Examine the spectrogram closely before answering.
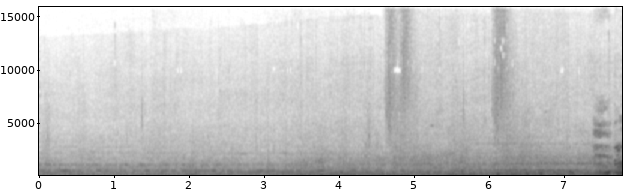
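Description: A low, eerie drone hums steadily with faint sustained tones.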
